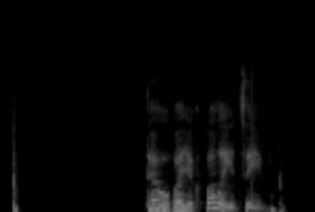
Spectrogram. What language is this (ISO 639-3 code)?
lav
